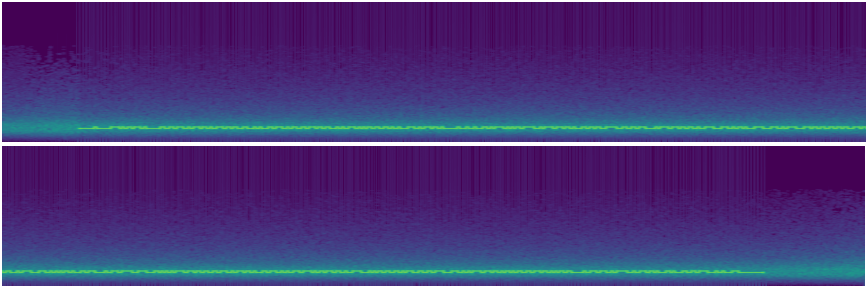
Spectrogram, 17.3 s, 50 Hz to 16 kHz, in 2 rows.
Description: RTTY (45.45 baud, 170 Hz shift), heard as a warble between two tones, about 1700 Hz centre, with radio static. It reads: IN ALCUNI CASI, QUESTE ULTIME PONGONO IL CONSUMATORE IN UNA POSIZIONE DI SVANTAGGIO.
